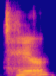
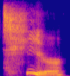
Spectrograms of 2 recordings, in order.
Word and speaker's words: tear: r has two pronunciations there's tear just like the air you breathe air tear oops the air you breathe you'll see that in the chat window and then there's tear like drink a beer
